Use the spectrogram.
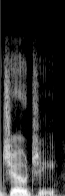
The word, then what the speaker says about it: Joji: music under the name Joji, which is simply the Japanese pronunciation of his given name George.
